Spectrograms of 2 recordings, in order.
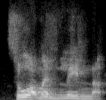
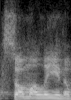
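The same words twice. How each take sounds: First: "Suomenlinna" with "uo" glide and held double n; native Finnish pronunciation. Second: "Somalina" run together with short, simple vowels; mispronounced Finnish name. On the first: Shown as a demonstration. Finn correcting guests on the sea fortress, native pronunciation. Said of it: "it's how I would pronounce it". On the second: Retold or imitated. Finn echoing a guest's attempt at the fortress, mispronounced. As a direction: say "Somalina" the foreigner's way, without Finnish long sounds. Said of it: "to me, it sounds like".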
